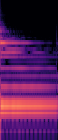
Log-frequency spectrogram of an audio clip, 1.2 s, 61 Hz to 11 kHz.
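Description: One guitar note, fretted at the 7th fret of the D string and picked once with a downstroke for a song lesson, rings out alone and decays slowly before it is cut off.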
